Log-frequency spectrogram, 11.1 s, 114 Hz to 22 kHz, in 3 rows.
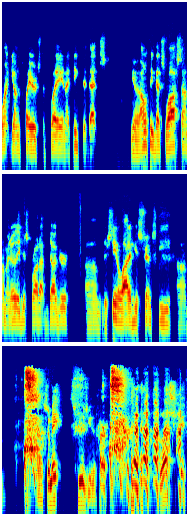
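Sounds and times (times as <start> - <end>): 
speech: 0.0 - 11.0
sneeze: 7.8 - 8.3, 9.4 - 10.1
laughter: 9.4 - 11.0.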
